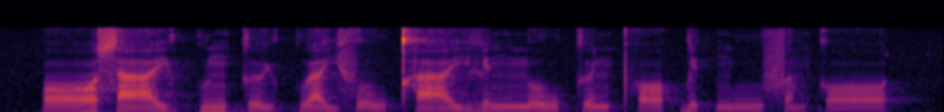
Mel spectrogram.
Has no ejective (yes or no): yes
